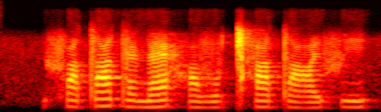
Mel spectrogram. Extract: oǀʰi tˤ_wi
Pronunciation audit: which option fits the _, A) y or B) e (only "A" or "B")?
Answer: B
